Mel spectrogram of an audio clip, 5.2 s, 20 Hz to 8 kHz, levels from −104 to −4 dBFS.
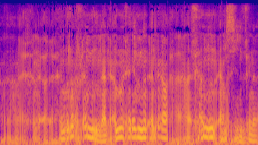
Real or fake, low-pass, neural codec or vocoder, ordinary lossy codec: fake; 7.2 kHz; autoencoder, 22.05 kHz, a latent of 192 numbers a frame, VITS, trained on many speakers; AAC, 32 kbps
